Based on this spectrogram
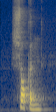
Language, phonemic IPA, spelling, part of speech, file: Dutch, /ˈsɔkə(n)/, sokken, noun, Nl-sokken.ogg
- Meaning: plural of sok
